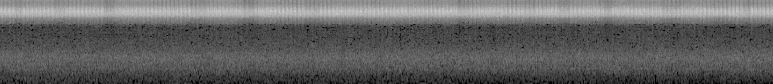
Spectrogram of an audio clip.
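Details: Crickets chirp by stridulation, males scraping one wing across the comb-like teeth of the other; here a long, even, high-pitched ringing trill with gentle waxing and waning every couple of seconds, no other sounds.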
